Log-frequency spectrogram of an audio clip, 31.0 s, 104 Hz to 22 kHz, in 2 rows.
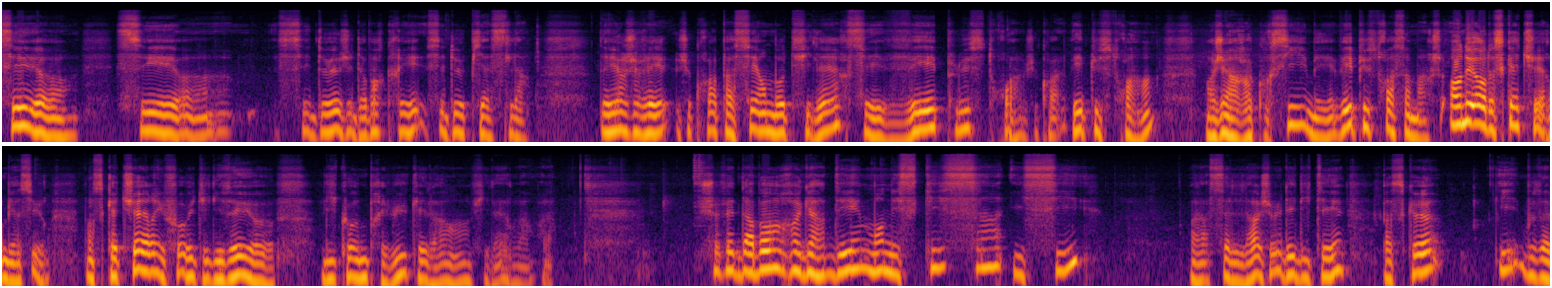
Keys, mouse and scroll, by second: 6.8 click, 9.7 typing, 19.2 click, 20.3 click, 21.1 click, 23.3 click, 27.1 click, 28.0 click, 29.1 scroll up 2, 29.5-30.2 right drag, 30.3-30.8 scroll up 2, 30.8-30.9 right drag.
